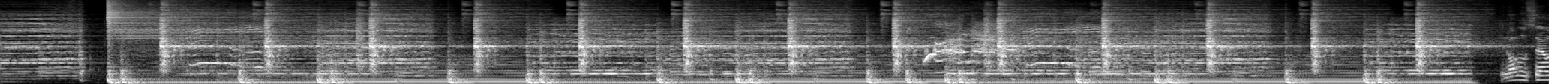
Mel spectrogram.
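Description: A music sample used for beat making, playing loud with a repeating rhythmic pattern of punchy bass notes and bright tonal layers, looping steadily for about twenty seconds after a short quiet start.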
